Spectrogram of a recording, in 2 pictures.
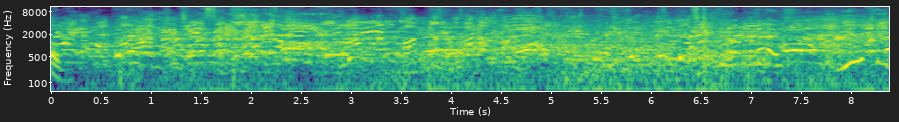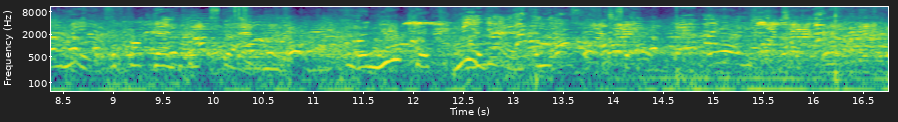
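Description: Many overlapping voices of spectators and players chattering, with no single clear speaker.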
